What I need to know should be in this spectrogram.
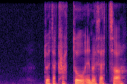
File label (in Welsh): "cadw" Welsh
